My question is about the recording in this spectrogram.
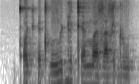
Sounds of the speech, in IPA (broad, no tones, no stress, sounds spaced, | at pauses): kʼ ɔ t͡ʃʼ ɘ tʼ ɘ ŋ͡m i ɖ e kʼ ɛ m ɐ z a z ɘ ɖ u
